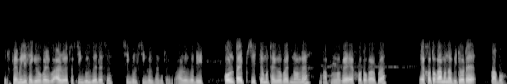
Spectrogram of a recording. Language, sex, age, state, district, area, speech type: Assamese, male, 30-45, Assam, Sivasagar, rural, conversation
